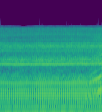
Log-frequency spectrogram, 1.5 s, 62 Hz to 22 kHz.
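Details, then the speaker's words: 25 cc four-stroke leaf blower engine on a synthetic fuel formula of about 80% natural gasoline; small single-cylinder idle with slightly uneven thump, a bit more shaking than normal, and the fuel possibly on the verge of 87 octane. "little bit more shaking than normal we're probably on the verge of an 87 octane"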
